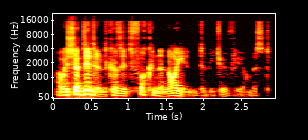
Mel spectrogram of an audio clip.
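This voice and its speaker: A man's voice: mid-range voice, very animated, fast, slightly rough. A man, a stutter and R's that come out as W's, chatting casually and commentating as a livestream host, with some swearing. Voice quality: cannot pronounce R's, says w for r. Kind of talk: casual watchalong chat and darts commentary.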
